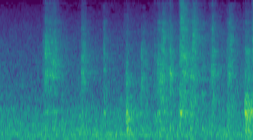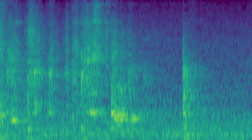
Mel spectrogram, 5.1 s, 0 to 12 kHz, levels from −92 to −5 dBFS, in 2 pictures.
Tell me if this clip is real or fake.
real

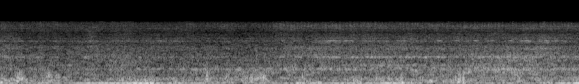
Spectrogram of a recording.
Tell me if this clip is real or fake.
real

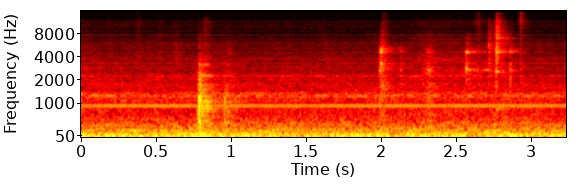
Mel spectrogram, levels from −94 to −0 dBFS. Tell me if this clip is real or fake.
fake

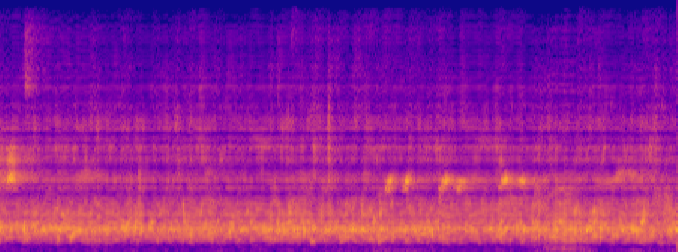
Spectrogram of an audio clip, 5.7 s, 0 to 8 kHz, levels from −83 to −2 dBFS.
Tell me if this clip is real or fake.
fake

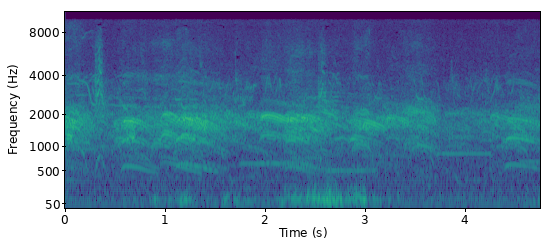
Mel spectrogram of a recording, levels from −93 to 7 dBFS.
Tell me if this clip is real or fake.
real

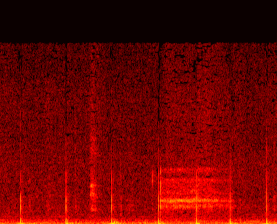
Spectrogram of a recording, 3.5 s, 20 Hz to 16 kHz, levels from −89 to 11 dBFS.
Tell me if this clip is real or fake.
real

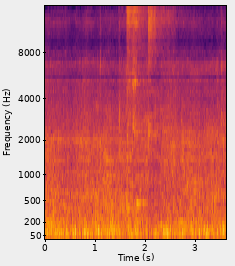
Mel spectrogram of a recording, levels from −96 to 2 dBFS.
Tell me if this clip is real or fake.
fake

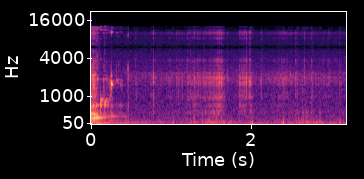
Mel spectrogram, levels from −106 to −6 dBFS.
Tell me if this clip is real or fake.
real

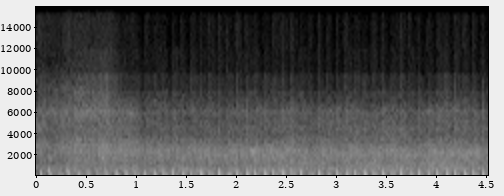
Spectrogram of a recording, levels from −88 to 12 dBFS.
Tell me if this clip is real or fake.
fake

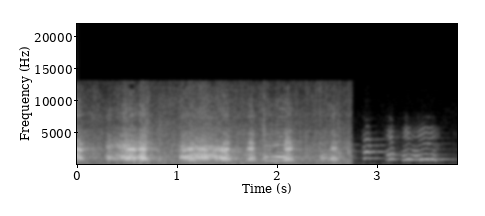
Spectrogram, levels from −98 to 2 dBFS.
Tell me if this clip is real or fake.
fake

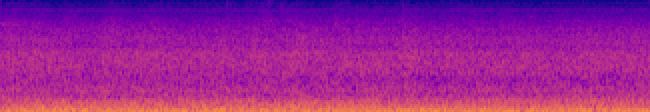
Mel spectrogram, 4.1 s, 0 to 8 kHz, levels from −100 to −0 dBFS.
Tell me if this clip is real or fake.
real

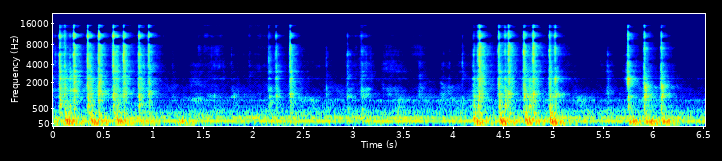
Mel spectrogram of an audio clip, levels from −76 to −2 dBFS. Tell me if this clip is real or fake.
fake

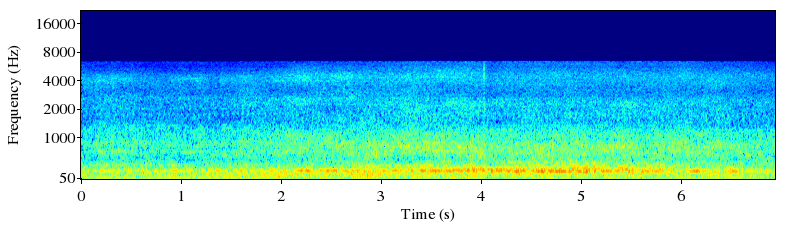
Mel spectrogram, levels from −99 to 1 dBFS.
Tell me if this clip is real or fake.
fake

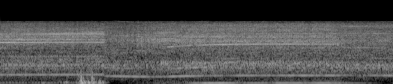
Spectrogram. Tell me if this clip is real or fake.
real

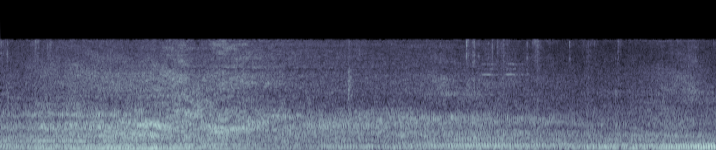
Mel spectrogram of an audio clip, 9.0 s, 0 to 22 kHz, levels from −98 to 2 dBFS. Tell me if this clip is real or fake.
real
